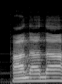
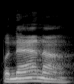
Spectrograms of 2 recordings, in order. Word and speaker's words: banana: 치즈라고 하면 모르고 치즈 이렇게 얘기해야지 알아듣고, 바나나 하면 못 알아듣고 banana 이렇게 얘기해야지 사람들이 알아들어요.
